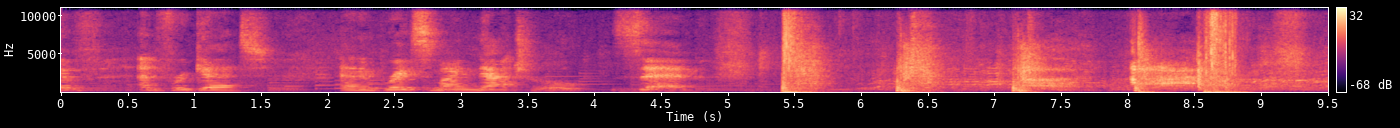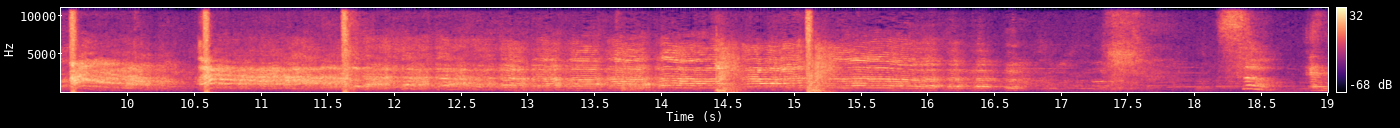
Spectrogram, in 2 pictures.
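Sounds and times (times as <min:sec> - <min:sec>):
heavy blows smashing bones: 0:05.4 - 0:09.0, 0:11.6 - 0:11.8, 0:14.4 - 0:15.4.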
